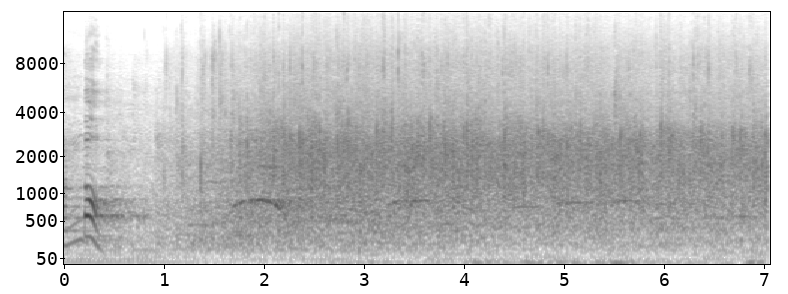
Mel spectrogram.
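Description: A man speaks cheerfully through a microphone and loudspeakers.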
